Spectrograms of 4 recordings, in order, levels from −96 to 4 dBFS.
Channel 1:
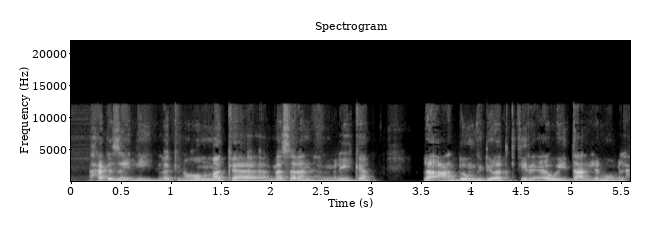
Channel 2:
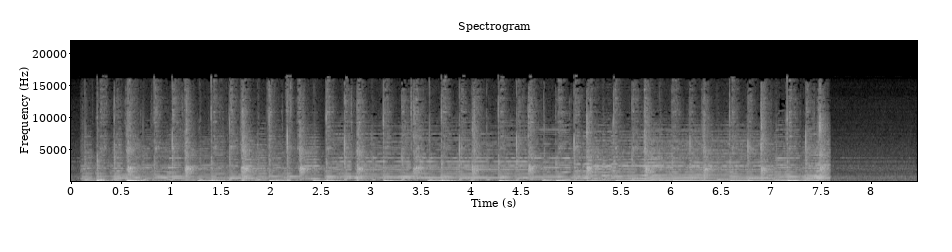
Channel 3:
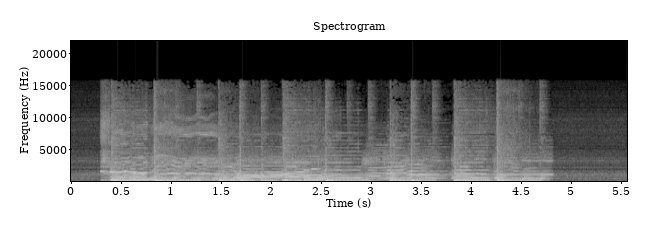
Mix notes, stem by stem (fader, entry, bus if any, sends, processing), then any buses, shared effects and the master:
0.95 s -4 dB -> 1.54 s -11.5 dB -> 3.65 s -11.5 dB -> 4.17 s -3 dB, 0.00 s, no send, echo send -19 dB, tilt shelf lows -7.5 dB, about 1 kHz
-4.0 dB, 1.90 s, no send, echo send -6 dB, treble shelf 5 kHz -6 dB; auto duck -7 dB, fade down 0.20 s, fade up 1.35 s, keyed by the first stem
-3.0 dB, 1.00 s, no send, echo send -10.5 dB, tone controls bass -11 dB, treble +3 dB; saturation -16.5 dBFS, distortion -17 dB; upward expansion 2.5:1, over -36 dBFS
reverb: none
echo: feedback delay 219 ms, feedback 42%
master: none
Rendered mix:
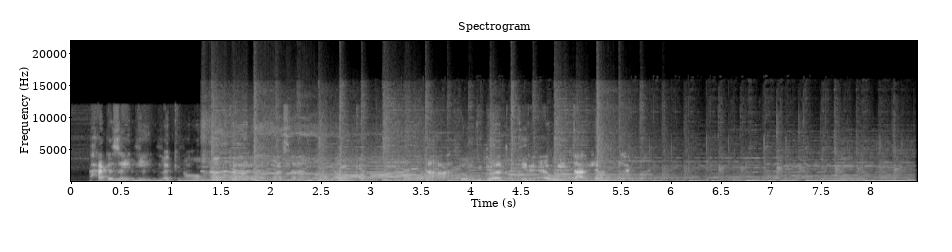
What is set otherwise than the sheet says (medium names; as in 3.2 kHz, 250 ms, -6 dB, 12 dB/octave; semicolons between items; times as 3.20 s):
stem 2 -4.0 dB -> -12.0 dB; master: extra bass shelf 170 Hz +5 dB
